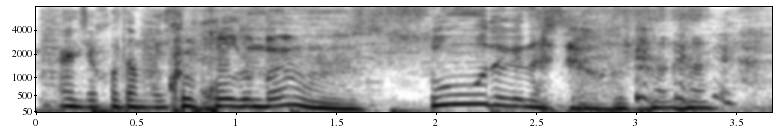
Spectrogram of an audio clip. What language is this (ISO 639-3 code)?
kaz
